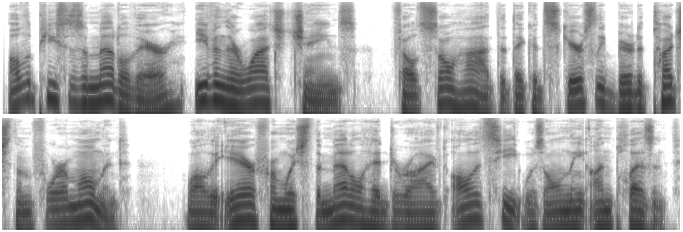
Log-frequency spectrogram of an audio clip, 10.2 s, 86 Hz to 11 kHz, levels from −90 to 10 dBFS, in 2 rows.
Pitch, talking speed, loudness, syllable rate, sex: 110 Hz, 230 wpm, -18 LUFS, 5.7 syllables/s, male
